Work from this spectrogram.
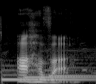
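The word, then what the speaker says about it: אהבה: It's pronounced ahava.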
